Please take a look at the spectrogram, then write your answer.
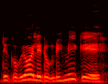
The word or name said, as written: digumyOy7li7dung diMIki7i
